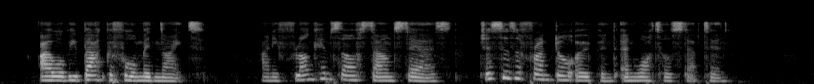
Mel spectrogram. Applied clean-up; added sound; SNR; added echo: none; none; none; reverberation time 0.2 s.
